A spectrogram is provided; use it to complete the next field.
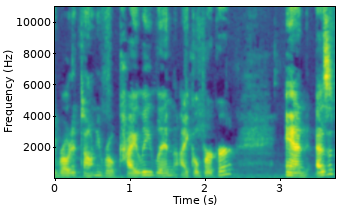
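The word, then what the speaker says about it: Kiley: So her entire life, we have always Kylie like Riley, Kylie like Riley. But most people who have never met us or seen us or whatever would spell it Kylie like Kyle.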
